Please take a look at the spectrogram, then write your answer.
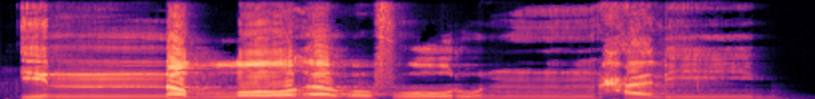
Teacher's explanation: mendengungkan suara tanwin ya mendengungkan suara tanwin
